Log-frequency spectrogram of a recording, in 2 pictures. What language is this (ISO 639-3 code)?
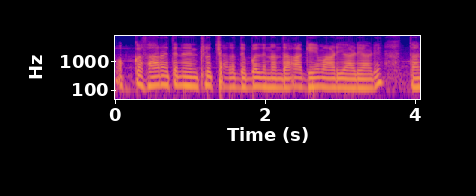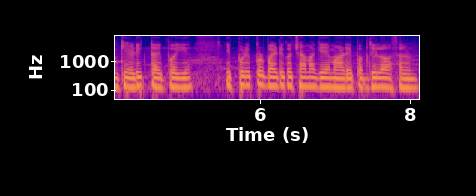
tel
